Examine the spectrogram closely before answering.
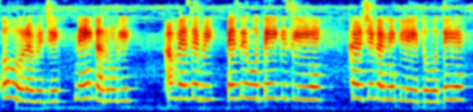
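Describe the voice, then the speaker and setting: A woman playing a very high-pitched nagging young wife. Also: steady tone, moderate pace, a bit bright. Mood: pleased coaxing. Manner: pleading, nagging, chatty. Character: demanding, spendthrift young wife, whiny and boastful. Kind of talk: Hindi cartoon moral story dialogue.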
